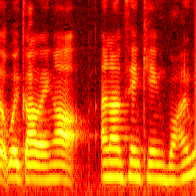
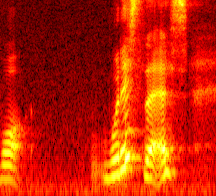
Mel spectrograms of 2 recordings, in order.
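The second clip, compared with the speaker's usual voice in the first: mock-terrified voice, reenacted terror; 4 dB louder than usual. Squeezing Sam's hand, the speaker is retelling terrified words. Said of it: "I'm absolutely terrified now".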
